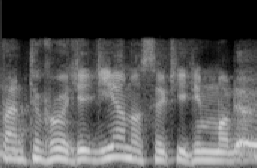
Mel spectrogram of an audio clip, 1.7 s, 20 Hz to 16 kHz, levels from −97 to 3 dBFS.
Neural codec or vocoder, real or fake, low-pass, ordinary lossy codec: codec, 16 kHz, 1 kbps, X-Codec, HuBERT features, trained on balanced general audio; fake; 7.2 kHz; AAC, 96 kbps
